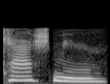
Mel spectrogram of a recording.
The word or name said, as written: Kashmir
